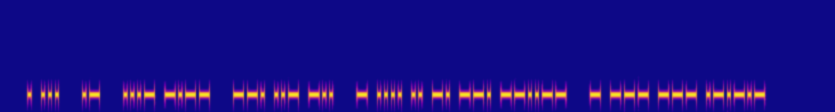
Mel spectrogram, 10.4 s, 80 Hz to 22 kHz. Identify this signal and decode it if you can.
Morse code, heard as a keyed tone, about 27 wpm, 700 Hz. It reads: ES A VY GUD THING, TOO.
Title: Sentences from Top 200 Words and Abbreviations 28wpm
